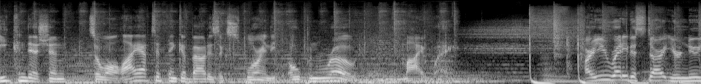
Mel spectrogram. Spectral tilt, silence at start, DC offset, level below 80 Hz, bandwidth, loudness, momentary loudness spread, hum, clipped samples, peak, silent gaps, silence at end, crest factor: -5 dB/octave; 0 s; under 0.1%; -26 dBFS; over 20 kHz; -14 LUFS; 8 LU; none; under 0.1%; 0 dBFS; none; 0 s; 14 dB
